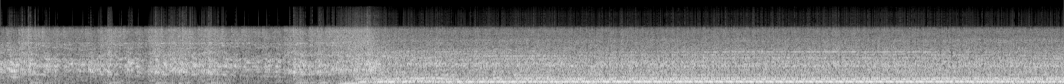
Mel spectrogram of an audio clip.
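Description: A 1972 Chevy Nova's swapped-in Oldsmobile 350 V8, just fired up, runs unevenly for the first three or four seconds, then settles into a steady idle.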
